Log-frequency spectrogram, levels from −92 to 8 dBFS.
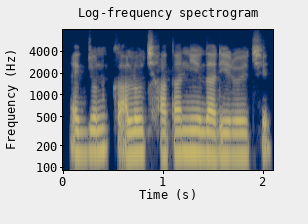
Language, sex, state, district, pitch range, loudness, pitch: Bengali, male, West Bengal, North 24 Parganas, 150-160 Hz, -17 LUFS, 155 Hz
